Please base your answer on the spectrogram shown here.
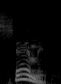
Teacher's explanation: Phonetically, the L is not supposed to be there. · Term: silent letters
